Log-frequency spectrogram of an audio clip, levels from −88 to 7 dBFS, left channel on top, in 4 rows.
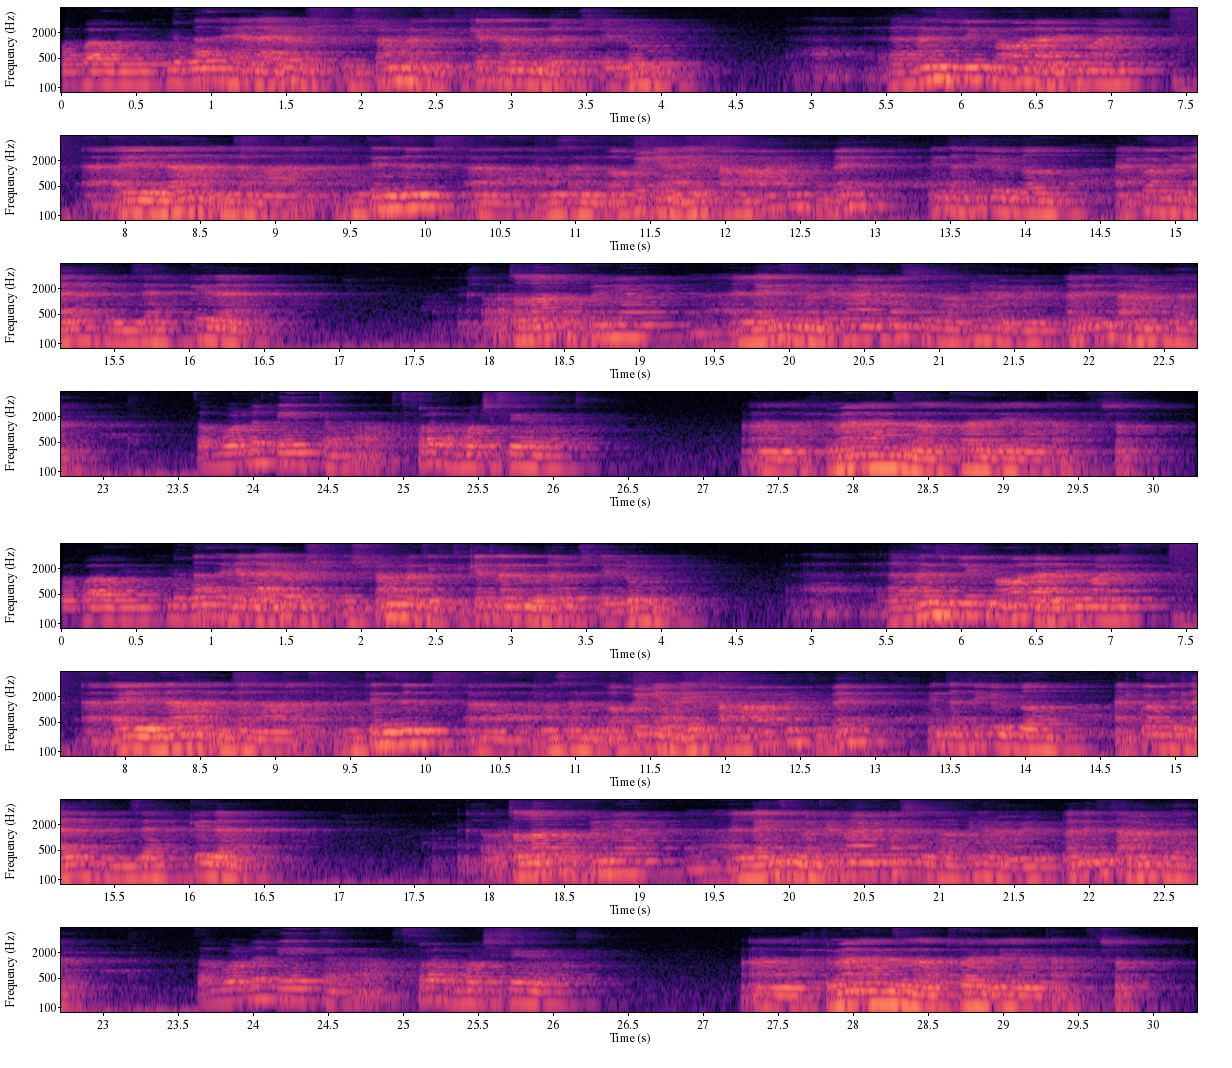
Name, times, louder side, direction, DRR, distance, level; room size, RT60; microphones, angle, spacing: voice 1, 0.0-1.3 17.9-18.3 23.6-26.1, left 2 dB, 20° left, -2 dB, 0.3 m, -29 dB
voice 2, 0.9-4.0 4.9-7.1 7.7-13.0 13.3-14.2 14.6-16.4 17.9-22.8 27.3-29.8, right 1 dB, 55° right, -4 dB, 0.7 m, -27 dB
sound 1, 6.7-12.1, equal, 70° right, 1.1 m, -45 dB
sound 2, 11.8-23.6, equal, 85° right, 1.1 m, -43 dB
2.8 x 2.4 x 3.1 m, 1.2 s
head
